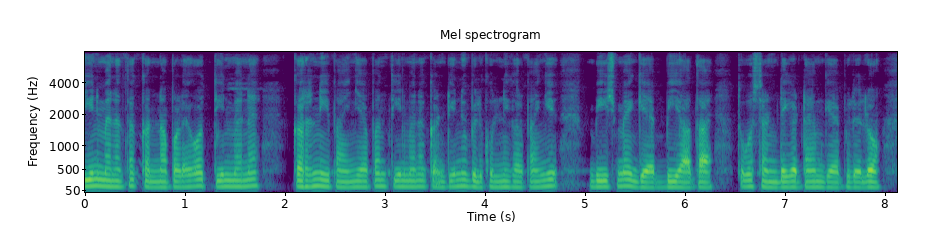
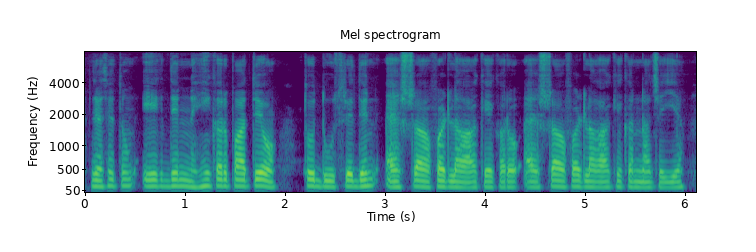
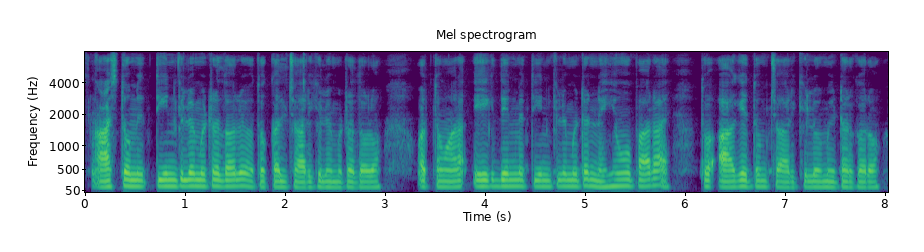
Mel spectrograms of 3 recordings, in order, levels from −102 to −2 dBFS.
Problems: background sounds at intervals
